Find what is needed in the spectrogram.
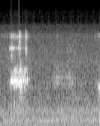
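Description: A man's short breathy vocal sound, under half a second long, ending in a small click, followed by quiet room tone.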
